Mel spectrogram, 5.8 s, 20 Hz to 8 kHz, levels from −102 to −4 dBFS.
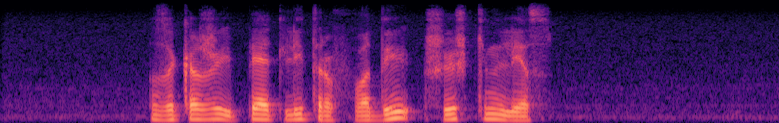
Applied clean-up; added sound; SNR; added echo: none; none; none; none.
